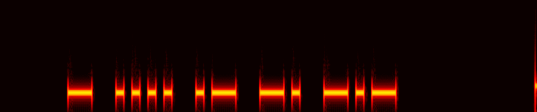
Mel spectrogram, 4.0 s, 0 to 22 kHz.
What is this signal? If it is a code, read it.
Morse code, heard as a keyed tone, about 20 wpm, 700 Hz. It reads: THANK
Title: Sets of 2 Words - New Word Drill - 20wpm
